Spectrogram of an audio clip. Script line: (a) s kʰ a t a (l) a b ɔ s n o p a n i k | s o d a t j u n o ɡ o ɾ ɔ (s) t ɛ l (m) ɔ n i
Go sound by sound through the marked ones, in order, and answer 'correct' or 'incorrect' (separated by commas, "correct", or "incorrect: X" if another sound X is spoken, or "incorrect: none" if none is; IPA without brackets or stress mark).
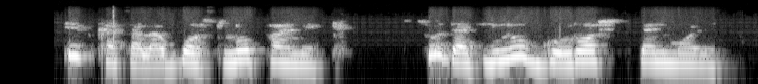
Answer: incorrect: i, correct, incorrect: ʃ, correct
